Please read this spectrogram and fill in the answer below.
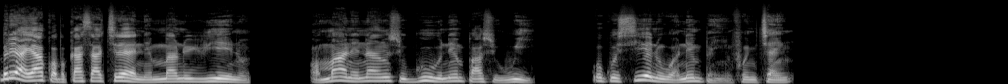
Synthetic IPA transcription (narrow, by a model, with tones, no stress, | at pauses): bɪ˦ɾi˦a˨ja˦kʰɔ˨bkʰa˦sa˦t͡ɕʰɪ˦ɾɛ˦˨nɪ̃˨m̩˦mã˦nʊ̃˦ɥi˦e˨nʊ̃˨ | ɔ̰˨mã˦˨nɪ̃˨˦nã˦n̩˦sʊ˨ɡu˦˨nɪ̃˦m̩˦pʰa˦sʊ˨wi˦˨ | ko˨ko˨si˦e˦nʊ̃˨wɔ˨nɪ̃˦m̩˦pʰɛ̃˨ɲḭ̃˨m˨fʊ̃˦ɲ̩˦t͡ɕʰɛ̃˦n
